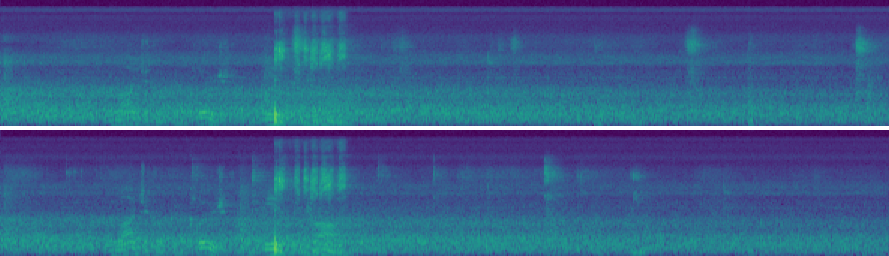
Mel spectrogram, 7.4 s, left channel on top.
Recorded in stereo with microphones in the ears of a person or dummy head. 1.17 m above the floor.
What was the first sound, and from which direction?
A man speaking, 15° right (ahead or behind).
